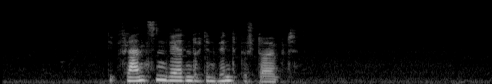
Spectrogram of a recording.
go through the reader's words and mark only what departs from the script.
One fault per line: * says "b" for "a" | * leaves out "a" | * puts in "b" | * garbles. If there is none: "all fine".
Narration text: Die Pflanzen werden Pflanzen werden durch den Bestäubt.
* leaves out "Pflanzen werden"
* puts in "Wind"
